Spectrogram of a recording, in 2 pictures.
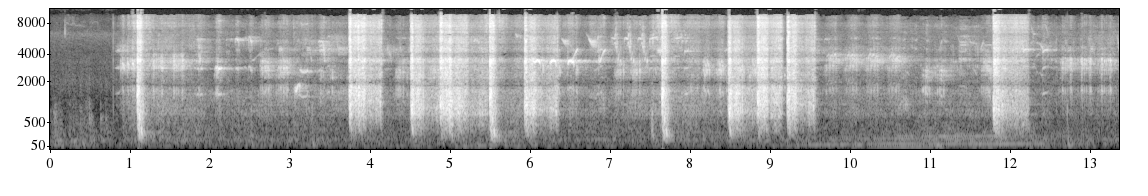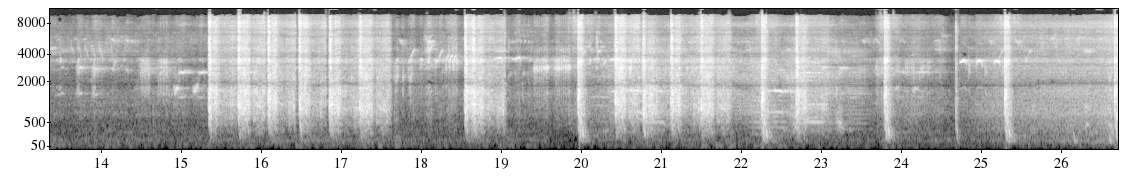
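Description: A handheld video game plays bursts of sound effects through a small speaker.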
